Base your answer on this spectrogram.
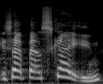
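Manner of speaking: very high, extra-heavy put-on Cockney English accent. Retelling an english man's question, in a put-on cockney accent. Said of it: "A little bit more Cockney".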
